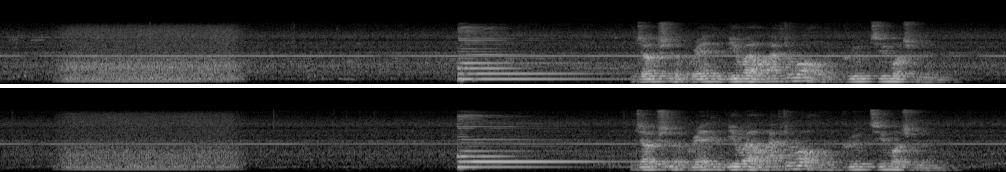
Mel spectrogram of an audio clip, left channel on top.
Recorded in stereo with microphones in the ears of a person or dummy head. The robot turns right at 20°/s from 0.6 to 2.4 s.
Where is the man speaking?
70° right (ahead or behind), 0.7 m.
